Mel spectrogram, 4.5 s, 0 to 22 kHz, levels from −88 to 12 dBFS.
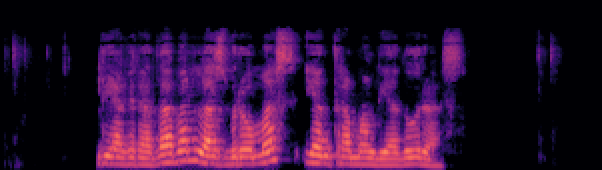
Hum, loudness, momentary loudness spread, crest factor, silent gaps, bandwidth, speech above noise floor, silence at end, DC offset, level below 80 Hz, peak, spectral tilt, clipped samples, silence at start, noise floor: none; -22 LUFS; 11 LU; 18 dB; none; 11 kHz; 41 dB; 1.05 s; under 0.1%; -76 dBFS; -6 dBFS; -4.5 dB/octave; under 0.1%; 0.75 s; -62 dBFS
